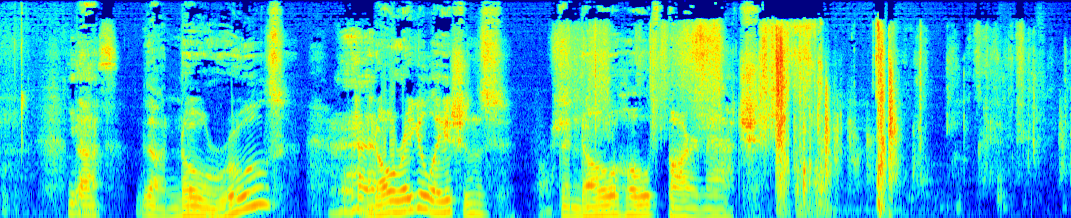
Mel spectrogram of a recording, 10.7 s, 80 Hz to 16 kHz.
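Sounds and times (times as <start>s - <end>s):
speech: 0.7s - 8.2s
paper notes on the back of a packet rustling and crinkling: 5.6s - 10.7s.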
